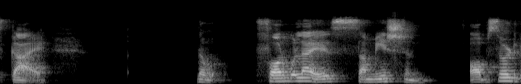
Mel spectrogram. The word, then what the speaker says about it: chi: So Kai is a Greek letter word delta it is not chai it is pronounced as Kai.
